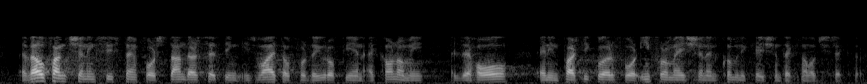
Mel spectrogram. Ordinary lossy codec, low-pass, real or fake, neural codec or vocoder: AAC, 24 kbps; 3.6 kHz; real; none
